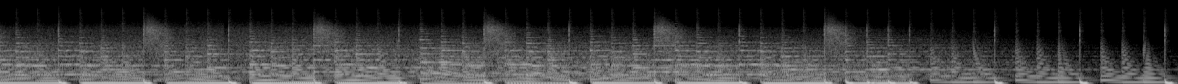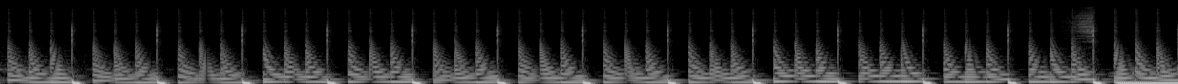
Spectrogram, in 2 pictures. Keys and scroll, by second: 1.1 ctrl+alt+Tab, 1.3 alt+g, 1.4 alt+r, 11.1 alt+h, 16.7 r, 16.8 z, 19.0 r, 19.2 z.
